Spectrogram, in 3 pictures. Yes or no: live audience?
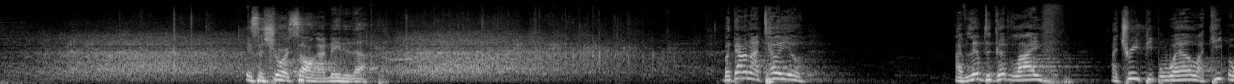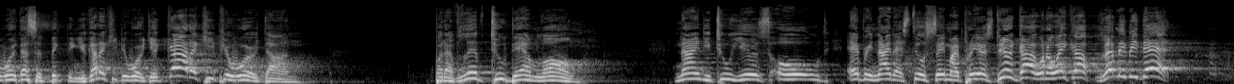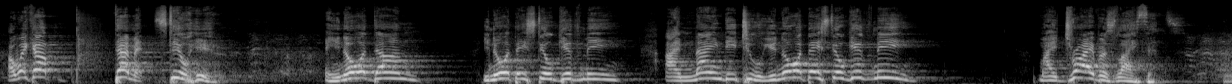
yes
